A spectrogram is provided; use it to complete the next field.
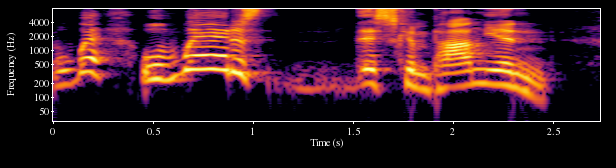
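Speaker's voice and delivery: high-pitched attempt at a Scottish accent. Discussing episodes with a co-host, quoting Jamie in an attempted Scottish accent. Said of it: "your attempt at a Scottish accent".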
